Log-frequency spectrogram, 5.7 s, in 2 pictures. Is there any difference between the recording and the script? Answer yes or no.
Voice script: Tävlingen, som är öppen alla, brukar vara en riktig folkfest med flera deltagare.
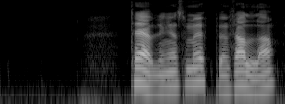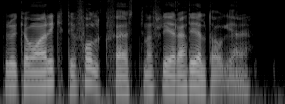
no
